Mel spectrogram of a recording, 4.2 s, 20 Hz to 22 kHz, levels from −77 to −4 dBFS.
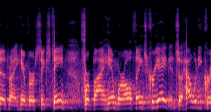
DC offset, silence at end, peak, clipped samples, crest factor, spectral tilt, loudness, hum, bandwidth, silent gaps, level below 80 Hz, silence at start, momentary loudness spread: under 0.1%; 0 s; 0 dBFS; under 0.1%; 20 dB; -3.5 dB/octave; -20 LUFS; none; 16.5 kHz; none; -80 dBFS; 0 s; 3 LU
